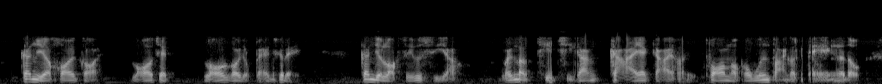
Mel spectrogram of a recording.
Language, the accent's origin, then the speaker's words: Cantonese; Hong Kong; now in Vancouver, Canada; 我覺得喺温哥華，我係食翻以前細個喺香港嗰種傳統大排檔或者茶記嗰啲，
